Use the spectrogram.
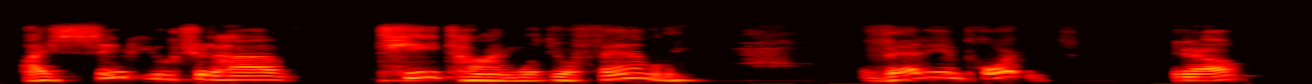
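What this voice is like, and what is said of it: Imitated Korean accent. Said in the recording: “with his Korean accent”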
